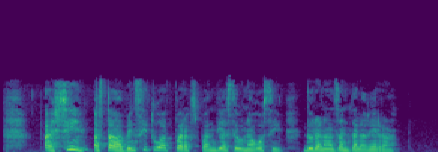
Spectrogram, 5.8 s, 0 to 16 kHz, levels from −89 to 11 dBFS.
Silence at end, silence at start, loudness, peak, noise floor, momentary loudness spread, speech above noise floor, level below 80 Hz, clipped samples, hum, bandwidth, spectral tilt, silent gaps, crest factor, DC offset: 0.6 s; 0.1 s; -18 LUFS; -2 dBFS; -37 dBFS; 16 LU; 20 dB; -62 dBFS; under 0.1%; none; 8 kHz; -4.5 dB/octave; none; 16 dB; under 0.1%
